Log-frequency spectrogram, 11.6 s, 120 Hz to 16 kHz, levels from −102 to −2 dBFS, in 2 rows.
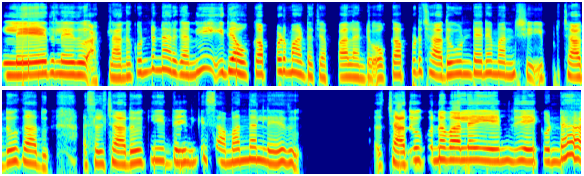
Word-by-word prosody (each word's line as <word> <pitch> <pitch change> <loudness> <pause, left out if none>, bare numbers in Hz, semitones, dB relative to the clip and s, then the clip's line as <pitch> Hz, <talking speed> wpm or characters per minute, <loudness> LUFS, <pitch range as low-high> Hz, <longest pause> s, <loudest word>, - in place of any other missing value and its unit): లేదు. 245 +2 +7
లేదు. 240 -1 +3
అట్లానుకుంటున్నారు 270 - -3
గానీ, 245 +8 -2 0.2
ఇది 290 - +1
ఒకప్పుడు 250 +5 -2
మాట 250 -3 -1
చెప్పాలంటే. 210 0 -3
ఒకప్పుడు 235 +7 -4
చదువుంటేనే 250 +3 0
మనిషి. 235 -2 -6
ఇప్పుడు - - -26
చదువు 215 +5 +2
కాదు 220 -6 -1 0.4
అసలు 225 +1 -4
చదువుకి 235 +4 0 0.2
దీనికి 245 +4 -3
సంబంధం 260 +4 -1
లేదు. 235 +1 -2 1.0
చదువుకున్న 270 +5 +3
వాళ్ళే 280 0 +6 0.2
ఏం 260 - 0 0.2
చేయకుండా 255 +3 0
245 Hz, 120 wpm, -22 LUFS, 225-270 Hz, 1.0 s, లేదు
